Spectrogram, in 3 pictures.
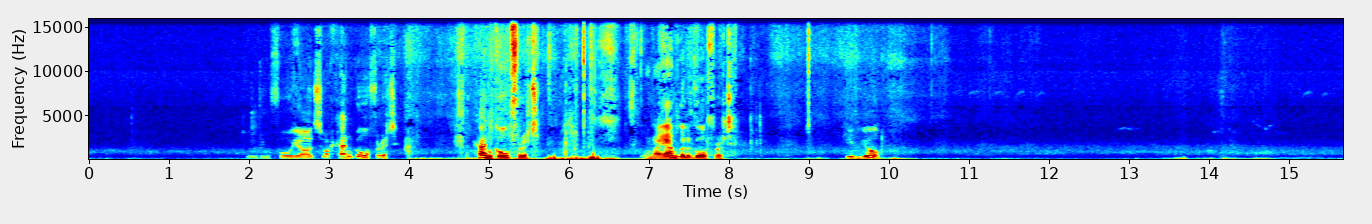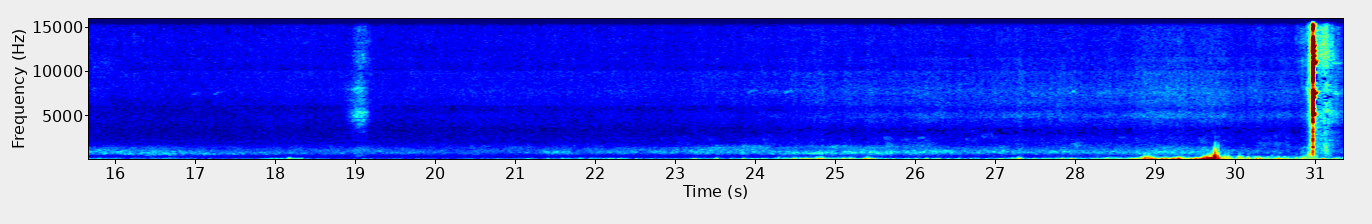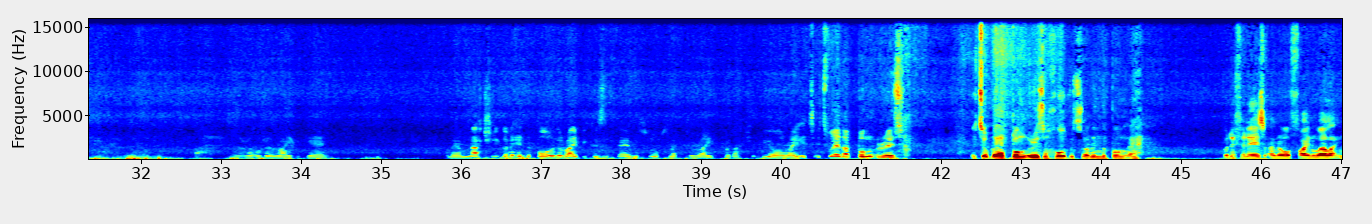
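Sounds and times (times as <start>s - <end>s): golf club striking ball: 30.9s - 31.3s.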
